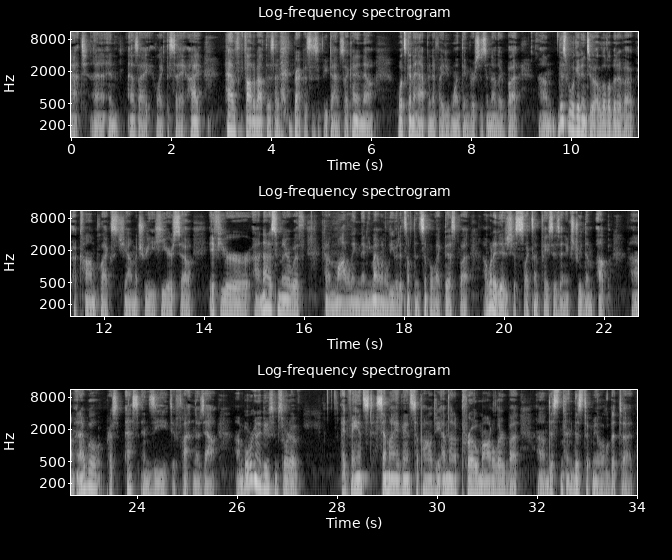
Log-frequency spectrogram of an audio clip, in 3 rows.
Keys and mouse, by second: 0.1 3, 0.3 click, 0.6 shift+middle click, 2.3 middle click, 3.4 e, 3.7 z, 5.3 z, 9.1 click, 9.8 middle click, 10.0 Tab, 10.3-16.1 middle drag, 17.3-17.7 middle drag, 18.3 middle click, 18.8 middle click, 19.1 Tab, 19.4 middle click, 21.5 middle click, 22.4 middle click, 23.0 s, 24.1 z, 24.6 KP_0, 24.6 KP_Enter, 25.7 middle click, 28.1 middle click, 29.3 middle click, 30.0 Tab, 30.4 middle click, 31.7 shift+middle click, 32.0 middle click, 32.5-33.1 middle drag.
